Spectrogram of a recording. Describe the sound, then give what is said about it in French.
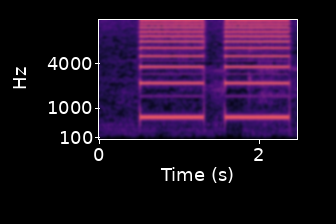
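Two long electronic beeps from a Canadian banknote reader, signaling that the banknote cannot be read, each steady tone lasting nearly a second with a short gap between them, clear against a quiet background. “Un bip ou vibration courte suivi par un bip ou vibration longue indique un 100$. Deux bips ou vibrations longues indiquent que le billet ne peut être lu.”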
